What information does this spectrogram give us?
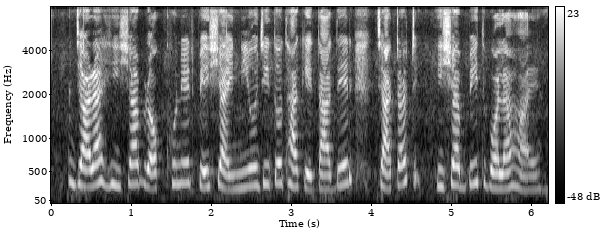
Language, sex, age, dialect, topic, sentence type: Bengali, female, 18-24, Standard Colloquial, banking, statement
